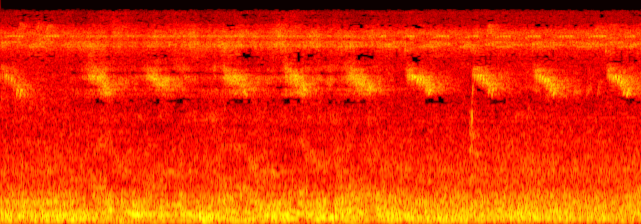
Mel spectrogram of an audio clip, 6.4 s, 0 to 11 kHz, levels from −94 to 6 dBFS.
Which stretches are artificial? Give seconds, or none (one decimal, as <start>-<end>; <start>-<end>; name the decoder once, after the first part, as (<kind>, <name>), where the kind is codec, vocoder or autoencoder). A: 0.7-3.8 (codec, SNAC)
